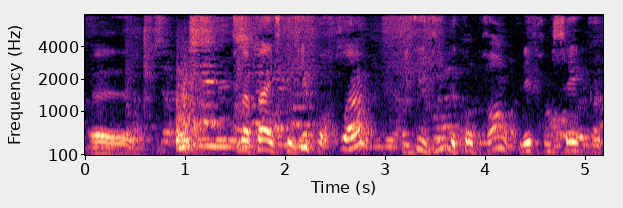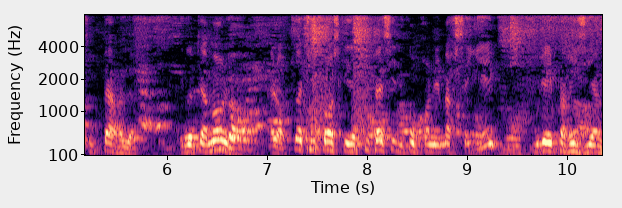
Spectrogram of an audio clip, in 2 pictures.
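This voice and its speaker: Male host, insistent and explanatory, fairly high voice, loud music behind in a fast-food place. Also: animated. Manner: insistent, explains and pushes back. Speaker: host asking questions. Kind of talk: casual philosophical chat.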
